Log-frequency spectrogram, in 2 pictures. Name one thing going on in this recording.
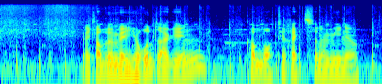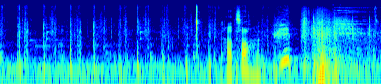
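Footsteps run quickly over grass and rock.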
